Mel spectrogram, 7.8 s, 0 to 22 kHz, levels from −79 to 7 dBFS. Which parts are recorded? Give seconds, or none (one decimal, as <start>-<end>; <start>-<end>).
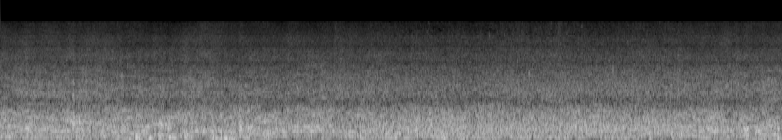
3.7-6.8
